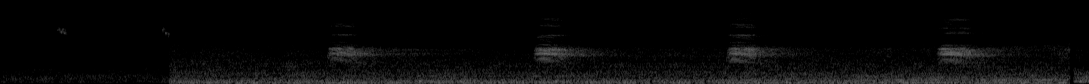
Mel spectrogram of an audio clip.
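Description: A bird calling four times, short calls about two seconds apart, over a steady outdoor background noise; faint high chirps come before the background rises near the start.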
